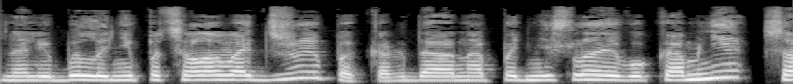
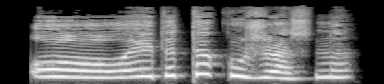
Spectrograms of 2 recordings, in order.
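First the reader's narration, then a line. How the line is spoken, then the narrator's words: Screaming. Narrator (Russian): закричала Дора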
